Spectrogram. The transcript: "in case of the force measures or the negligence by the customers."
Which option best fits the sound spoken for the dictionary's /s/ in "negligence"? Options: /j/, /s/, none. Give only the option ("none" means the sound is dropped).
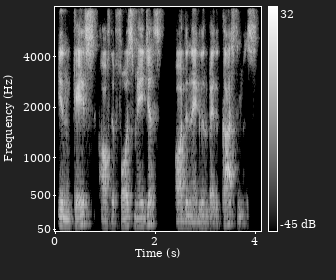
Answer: none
